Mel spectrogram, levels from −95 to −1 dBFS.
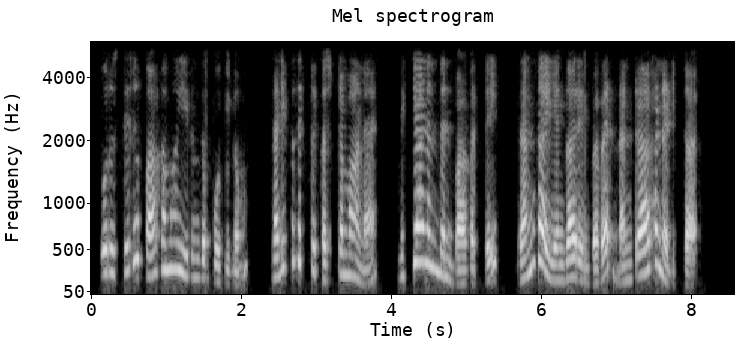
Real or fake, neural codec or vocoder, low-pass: fake; codec, 16 kHz, 8 kbps, FreqCodec, smaller model; 5.4 kHz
